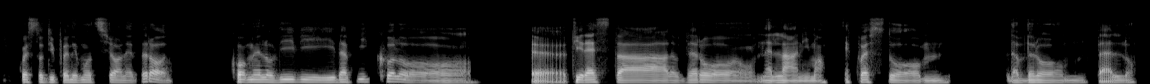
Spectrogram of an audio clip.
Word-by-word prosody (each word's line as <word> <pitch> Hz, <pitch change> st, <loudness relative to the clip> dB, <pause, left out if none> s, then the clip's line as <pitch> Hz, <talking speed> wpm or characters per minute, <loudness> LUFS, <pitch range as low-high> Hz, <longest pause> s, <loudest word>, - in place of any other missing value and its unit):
questo 110 Hz, -1 st, +1 dB
tipo 105 Hz, -2 st, +1 dB
d'emozione. 105 Hz, -2 st, -1 dB
Però, -, -, +1 dB, 0.6 s
come 110 Hz, 0 st, +3 dB
lo 110 Hz, -1 st, +3 dB
vivi 110 Hz, -1 st, +1 dB
da 110 Hz, 0 st, +2 dB
piccolo, 90 Hz, -, -2 dB, 0.5 s
ehm, -, -, +1 dB
ti 110 Hz, -, +3 dB
resta 95 Hz, -4 st, +3 dB
davvero 90 Hz, -3 st, 0 dB
nell'anima. 90 Hz, -1 st, +1 dB, 0.2 s
E 105 Hz, -, -6 dB
questo, 95 Hz, -5 st, 0 dB
mhmm, 85 Hz, +2 st, -4 dB, 0.6 s
davvero, 95 Hz, 0 st, 0 dB
mhmm, 95 Hz, +1 st, -6 dB
bello. 100 Hz, +3 st, -1 dB
100 Hz, 105 wpm, -24 LUFS, 90-110 Hz, 0.6 s, come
